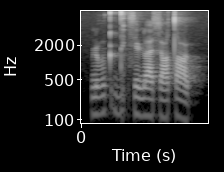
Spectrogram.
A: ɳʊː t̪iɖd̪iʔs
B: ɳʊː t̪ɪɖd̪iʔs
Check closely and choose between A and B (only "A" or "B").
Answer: B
